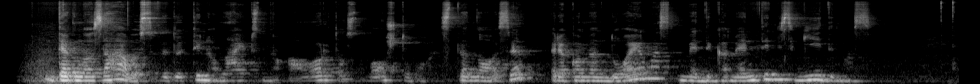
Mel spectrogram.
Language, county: Lithuanian, Kaunas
